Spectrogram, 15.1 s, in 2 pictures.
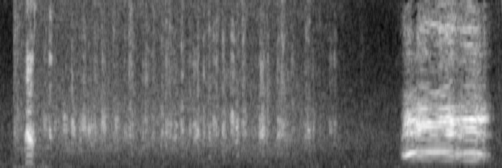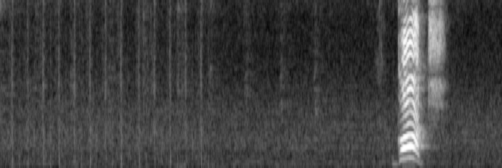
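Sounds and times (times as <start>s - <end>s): duck quacking: 0.2s - 5.1s
goat bleating: 6.0s - 7.4s.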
